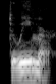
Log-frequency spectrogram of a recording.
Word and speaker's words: dweomer: Dwemer.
